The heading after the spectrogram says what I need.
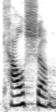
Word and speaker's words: calcium: Wait, you also say like calcium, right? Do you say calcium? Yeah. What's the actual Isn't like it calcium? Like everyone calcium. says calcium. It's CI, not SH, but we pronounce it like SH.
